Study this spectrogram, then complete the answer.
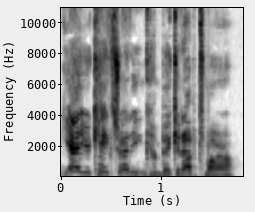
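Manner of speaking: high-pitched quoted shop-worker reply; bakery staff. Retold or imitated. Bakery staff answering the troll's call, high and hurried. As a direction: voice a quick, high phone answer.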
